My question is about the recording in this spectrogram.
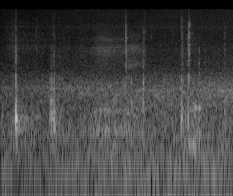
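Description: A few faint clicks and light taps as hands work a scooter's speedometer cable and wiring into the plastic handlebar housing. The sharpest click comes right at the start, with lighter ticks near the end.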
